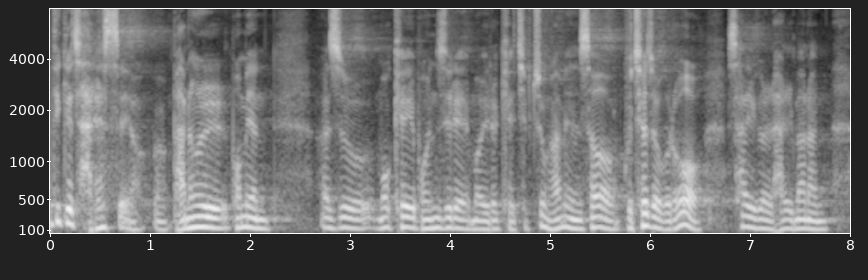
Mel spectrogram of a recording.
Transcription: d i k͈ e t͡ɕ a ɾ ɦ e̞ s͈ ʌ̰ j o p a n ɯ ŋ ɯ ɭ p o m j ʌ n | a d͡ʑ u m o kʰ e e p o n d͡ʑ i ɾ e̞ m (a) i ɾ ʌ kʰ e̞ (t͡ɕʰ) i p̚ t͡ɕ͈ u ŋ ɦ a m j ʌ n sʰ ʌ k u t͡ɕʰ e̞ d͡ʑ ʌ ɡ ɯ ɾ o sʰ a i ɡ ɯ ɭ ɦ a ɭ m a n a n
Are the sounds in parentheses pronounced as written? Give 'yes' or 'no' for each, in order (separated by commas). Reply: no, no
